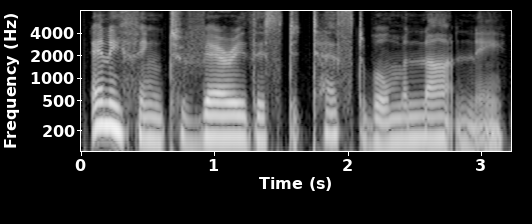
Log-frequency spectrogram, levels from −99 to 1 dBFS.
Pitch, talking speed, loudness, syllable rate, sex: 155 Hz, 110 wpm, -19 LUFS, 4.9 syllables/s, female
